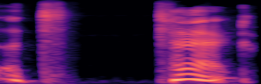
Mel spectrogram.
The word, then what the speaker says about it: ATT&CK: a att and ck that's pronounced attack framework from non-profit corporation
